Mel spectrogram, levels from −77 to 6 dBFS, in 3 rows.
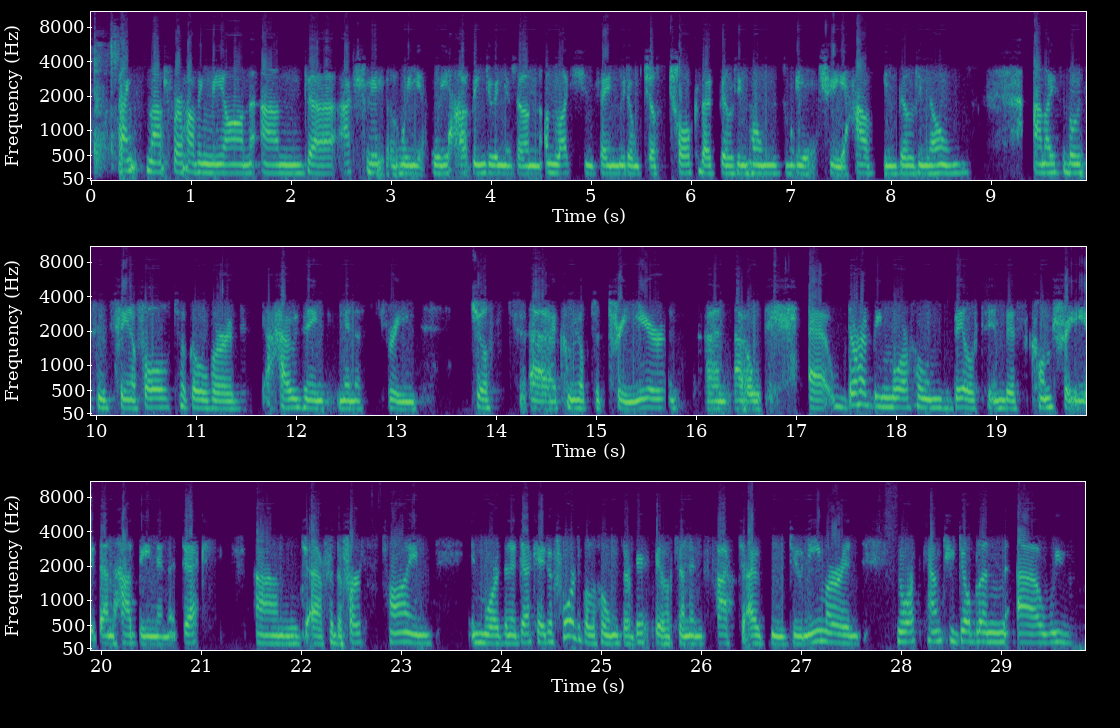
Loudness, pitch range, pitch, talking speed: -18 LUFS, 155-180 Hz, 165 Hz, 195 wpm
